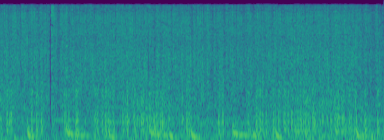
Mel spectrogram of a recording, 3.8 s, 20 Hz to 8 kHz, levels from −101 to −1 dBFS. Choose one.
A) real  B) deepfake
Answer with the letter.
A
